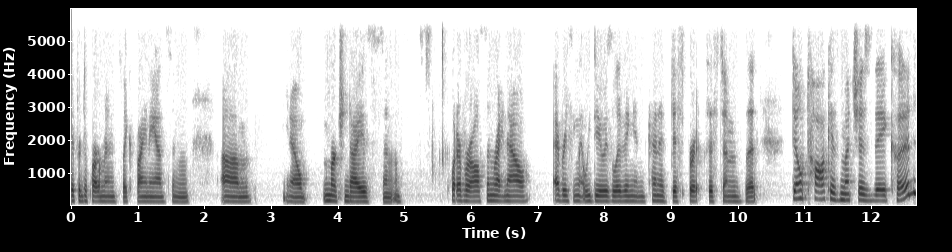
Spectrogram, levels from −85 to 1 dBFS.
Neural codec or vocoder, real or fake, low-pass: none; real; 5.4 kHz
